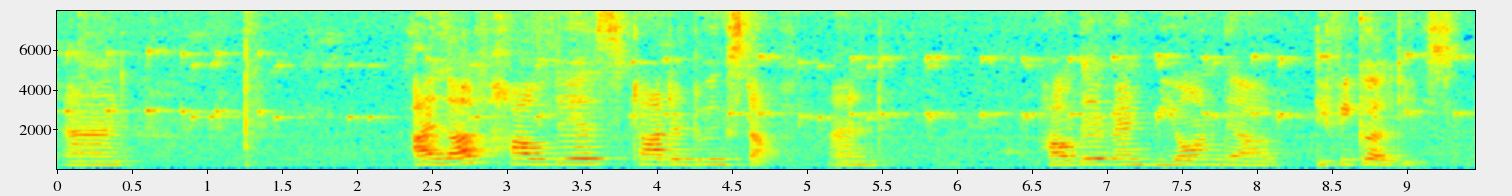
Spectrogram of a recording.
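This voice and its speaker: A woman in her thirties with a Sri Lankan accent, whose first language is Sinhala, chatting casually to the camera in a gentle, unhurried way. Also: fairly high pitch, steady tone, echoey room, a little hiss or hum, poor audio. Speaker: vlogger.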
